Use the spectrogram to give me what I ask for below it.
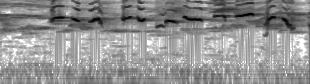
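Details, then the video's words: Young white-rumped shama singing in excited reply to a rival, delivering a fast chain of loud, slurred whistled notes with bending pitch, around a dozen in under three seconds. "SEKETIKA ITU KACER BAKALAN LANGSUNG NYAUT EMOSI KONSLET!!!burung Kacer cari lawan"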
